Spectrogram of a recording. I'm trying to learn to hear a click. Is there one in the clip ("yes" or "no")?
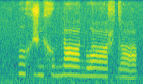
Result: no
